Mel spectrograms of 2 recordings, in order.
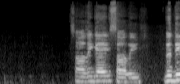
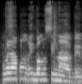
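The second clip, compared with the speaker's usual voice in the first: usual speaking voice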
